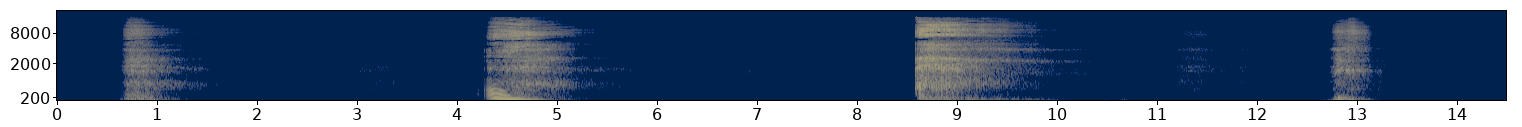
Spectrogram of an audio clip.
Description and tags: Recorded different sighs.
sigh, OWI, male, disappointed, tired, man, boy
